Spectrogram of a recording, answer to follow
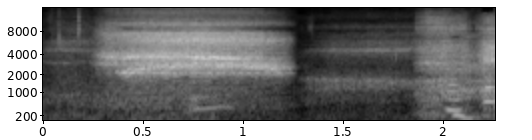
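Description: A drawn-out hushing "shh", about a second long, keeping quiet for a sleeping baby.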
